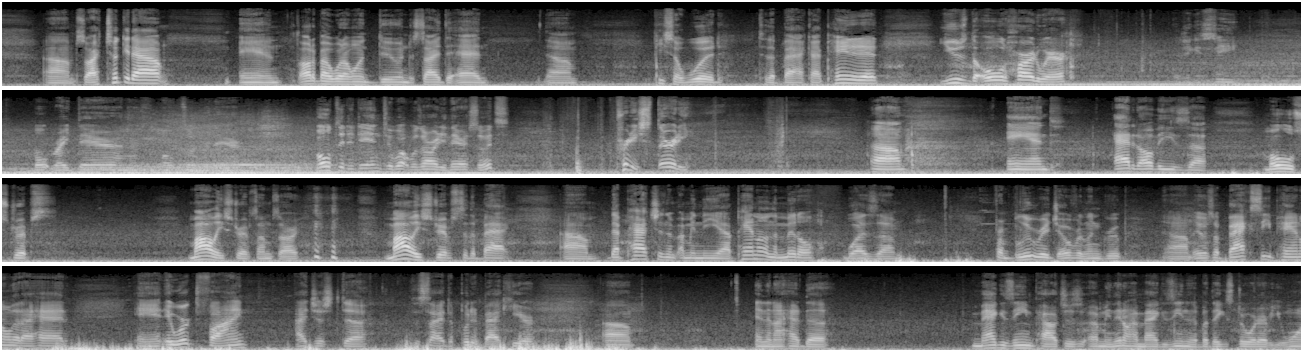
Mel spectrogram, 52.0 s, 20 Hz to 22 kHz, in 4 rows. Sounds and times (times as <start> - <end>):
Speech: 0.4 - 1.7, 2.4 - 5.8, 6.6 - 8.8, 9.4 - 10.8, 11.7 - 12.4, 13.3 - 15.5, 16.1 - 18.1, 19.1 - 19.9, 21.7 - 22.0, 23.0 - 25.0, 25.6 - 26.5, 27.9 - 29.0, 29.8 - 31.0, 31.6 - 35.0, 36.0 - 39.6, 40.3 - 44.3, 45.0 - 45.4, 46.3 - 47.3, 48.7 - 51.9.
